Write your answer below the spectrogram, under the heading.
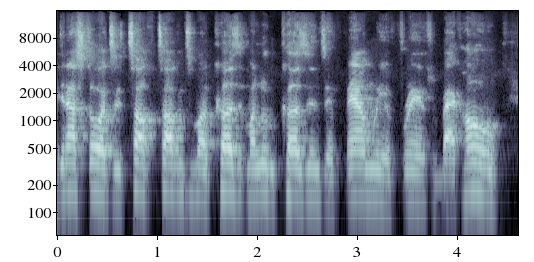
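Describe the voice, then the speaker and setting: A man with an American accent talks very fast in a high pitch. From US Midwest, St. Louis, Missouri. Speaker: filmmaker and actor. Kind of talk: interview.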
